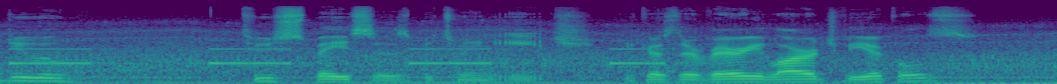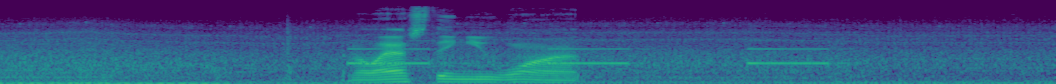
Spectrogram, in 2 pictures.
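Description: A truck's reversing alarm beeps at a steady pace.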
